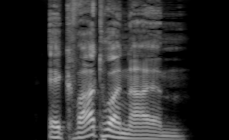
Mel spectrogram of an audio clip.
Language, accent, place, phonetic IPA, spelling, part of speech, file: German, Germany, Berlin, [ɛˈkvaːtoːɐ̯ˌnaːəm], äquatornahem, adjective, De-äquatornahem.ogg
- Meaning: strong dative masculine/neuter singular of äquatornah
